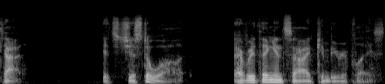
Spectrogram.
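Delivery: put-on soft reassuring voice. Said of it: "your soft fucking".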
